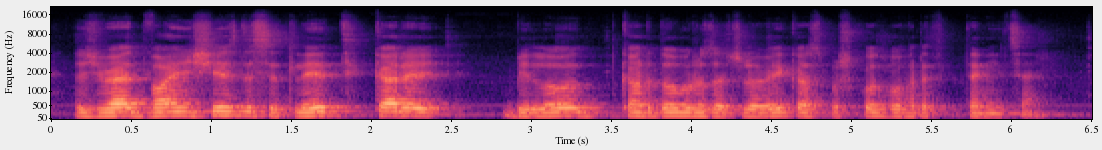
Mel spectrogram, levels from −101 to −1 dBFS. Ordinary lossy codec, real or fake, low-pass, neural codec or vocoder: none; fake; 19.8 kHz; vocoder, 48 kHz, 128 mel bands, Vocos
